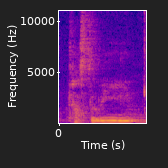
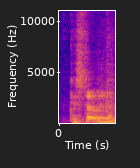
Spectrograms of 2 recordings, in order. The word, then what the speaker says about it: Kastelan: Kastelan robots. Kastelan robots, yes, that's true.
